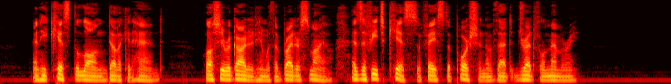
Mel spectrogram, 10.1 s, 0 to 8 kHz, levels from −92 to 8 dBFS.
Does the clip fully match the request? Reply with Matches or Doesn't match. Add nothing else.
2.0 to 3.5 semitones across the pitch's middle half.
Matches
